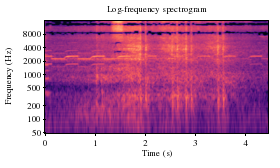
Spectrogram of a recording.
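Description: Class 156 diesel multiple unit passing over the level crossing at speed: a rush of wheel and engine noise that builds and peaks midway with a few sharp clacks from the wheels, then fades. The crossing's two-tone warning alarm is heard at the start, then drowned out by the train.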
